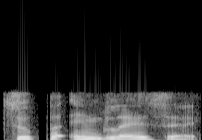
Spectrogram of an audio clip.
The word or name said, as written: zuppa inglese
